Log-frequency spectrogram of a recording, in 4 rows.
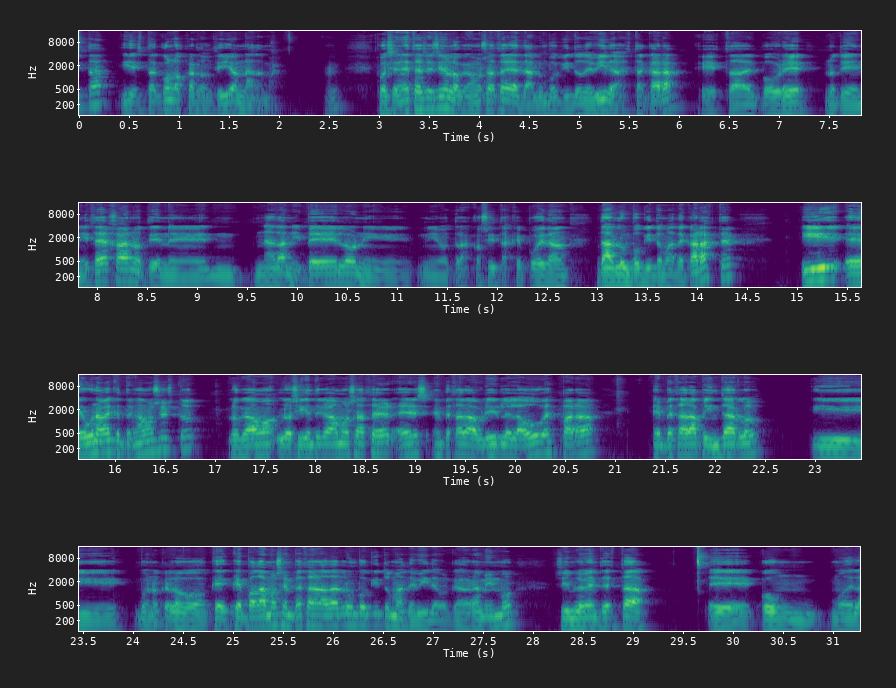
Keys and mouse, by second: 0.2-31.2 middle drag, 1.8 ctrl+z.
